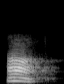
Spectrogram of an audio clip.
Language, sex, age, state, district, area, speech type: Assamese, male, 18-30, Assam, Majuli, urban, conversation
